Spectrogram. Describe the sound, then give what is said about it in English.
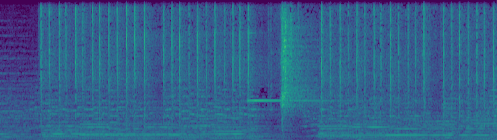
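Typewriters clack in a steady rhythmic beat as part of a musical piece played by a typewriter orchestra, loud over sustained instrumental tones, with a brief swooping sound midway. “all this keyboard talk made us remember … and his typewriter orchestra”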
